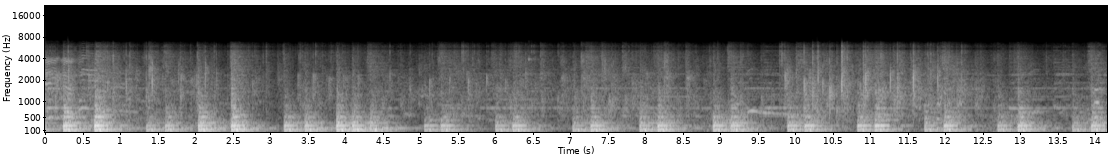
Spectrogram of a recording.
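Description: Lion dance percussion: a large Chinese drum beating a steady rhythm with cymbals ringing between the strokes.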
